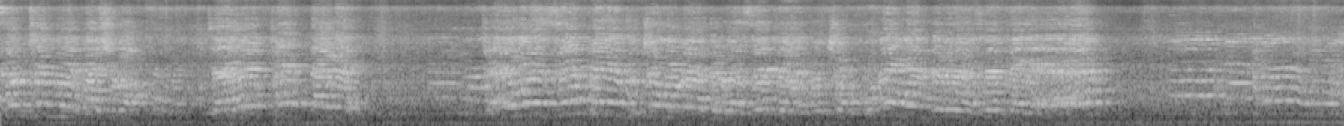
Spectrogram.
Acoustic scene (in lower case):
crowded indoor space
